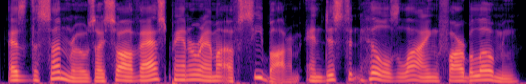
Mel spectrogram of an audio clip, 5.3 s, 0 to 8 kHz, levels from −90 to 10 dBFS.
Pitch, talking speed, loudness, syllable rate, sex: 145 Hz, 215 wpm, -19 LUFS, 5.2 syllables/s, male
